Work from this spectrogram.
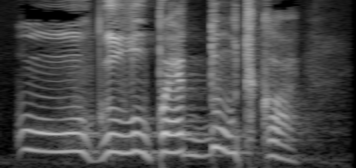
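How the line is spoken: Angry shouting girl. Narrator (Russian): Сердито закричала девочка

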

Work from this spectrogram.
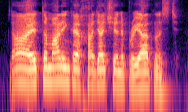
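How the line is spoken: Shouted. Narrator (Russian): прокричал

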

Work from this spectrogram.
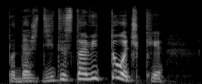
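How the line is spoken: Embarrassed pleading. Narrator (Russian): взмолился красный от смущения Давыдов

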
